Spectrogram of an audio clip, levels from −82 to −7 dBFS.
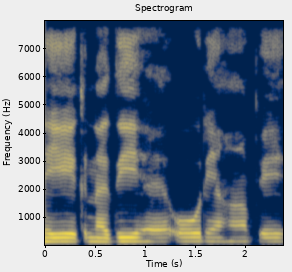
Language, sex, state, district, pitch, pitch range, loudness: Hindi, male, Bihar, Araria, 140 Hz, 140-145 Hz, -17 LUFS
